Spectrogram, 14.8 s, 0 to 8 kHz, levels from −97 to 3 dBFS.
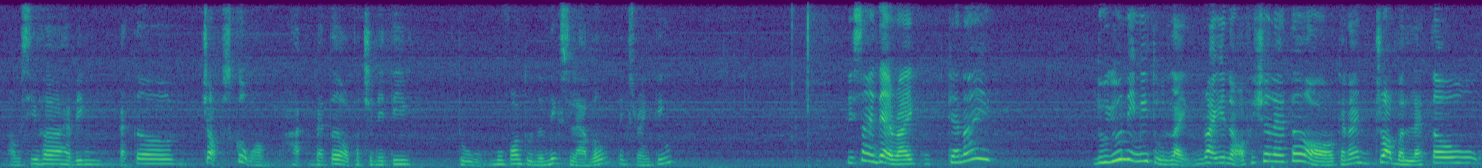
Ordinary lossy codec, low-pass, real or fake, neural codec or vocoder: none; none; real; none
